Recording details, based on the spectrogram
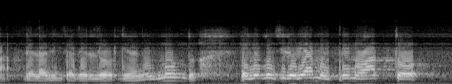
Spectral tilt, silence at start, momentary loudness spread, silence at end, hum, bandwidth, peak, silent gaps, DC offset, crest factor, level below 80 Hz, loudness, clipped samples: -6 dB/octave; 0 s; 6 LU; 0 s; none; 8 kHz; -2 dBFS; none; 0.4%; 16 dB; -52 dBFS; -17 LUFS; under 0.1%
